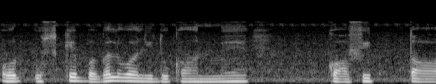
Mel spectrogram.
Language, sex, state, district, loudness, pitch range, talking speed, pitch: Hindi, male, Uttar Pradesh, Shamli, -17 LUFS, 130-160 Hz, 110 wpm, 140 Hz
